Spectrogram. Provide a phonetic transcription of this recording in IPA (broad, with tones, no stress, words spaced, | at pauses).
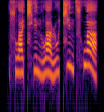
swä˥t͡ɕʰi˥˧nlwä˥˧ɻu˥˧ t͡ɕi˥˧nt͡sʰwä˥˩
